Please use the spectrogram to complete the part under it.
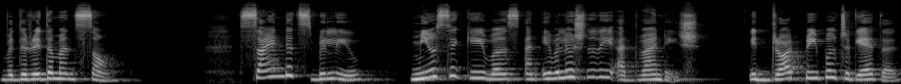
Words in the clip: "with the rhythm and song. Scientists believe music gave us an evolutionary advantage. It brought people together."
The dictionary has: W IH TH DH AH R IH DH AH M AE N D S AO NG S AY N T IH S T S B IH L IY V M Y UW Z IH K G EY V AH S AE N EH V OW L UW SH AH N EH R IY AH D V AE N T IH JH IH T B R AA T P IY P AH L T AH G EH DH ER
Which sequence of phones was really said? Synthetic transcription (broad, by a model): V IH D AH R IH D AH M AE N D S AO NG S AY N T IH T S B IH L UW M Y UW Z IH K G EY V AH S AE N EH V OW L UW SH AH N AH R IY AH D V AE N T IH JH IH T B R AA T P IY P AH L T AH G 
